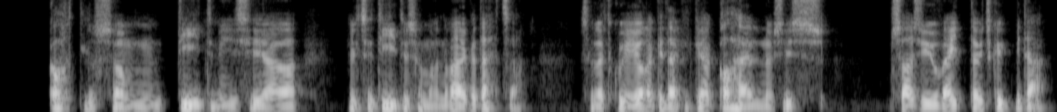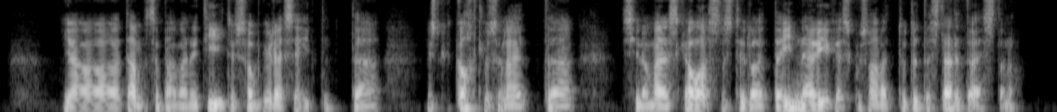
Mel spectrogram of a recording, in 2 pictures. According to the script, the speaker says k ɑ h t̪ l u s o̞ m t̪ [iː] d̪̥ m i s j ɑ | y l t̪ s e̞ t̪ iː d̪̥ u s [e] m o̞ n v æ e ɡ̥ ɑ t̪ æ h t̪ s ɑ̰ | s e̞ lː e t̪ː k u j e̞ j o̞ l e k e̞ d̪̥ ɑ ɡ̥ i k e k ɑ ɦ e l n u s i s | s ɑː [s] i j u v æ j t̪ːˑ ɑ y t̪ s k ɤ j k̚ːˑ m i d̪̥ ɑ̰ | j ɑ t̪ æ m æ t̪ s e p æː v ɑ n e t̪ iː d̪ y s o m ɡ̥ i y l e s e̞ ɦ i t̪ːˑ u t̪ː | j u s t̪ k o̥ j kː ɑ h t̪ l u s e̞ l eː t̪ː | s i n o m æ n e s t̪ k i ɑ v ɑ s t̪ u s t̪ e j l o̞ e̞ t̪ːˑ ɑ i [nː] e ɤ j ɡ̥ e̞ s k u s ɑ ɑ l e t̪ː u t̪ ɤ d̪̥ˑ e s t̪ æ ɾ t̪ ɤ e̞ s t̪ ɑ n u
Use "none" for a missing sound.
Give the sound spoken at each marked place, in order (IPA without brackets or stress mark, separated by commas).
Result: iː, e, s, nː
